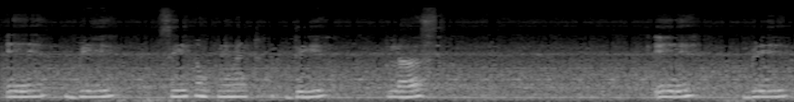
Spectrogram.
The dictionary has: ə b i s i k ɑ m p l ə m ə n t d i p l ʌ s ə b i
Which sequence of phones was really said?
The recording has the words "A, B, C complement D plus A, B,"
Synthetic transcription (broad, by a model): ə b i s i k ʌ m p n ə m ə n t d i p l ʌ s ə b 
